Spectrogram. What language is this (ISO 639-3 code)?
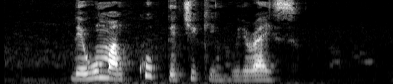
wes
